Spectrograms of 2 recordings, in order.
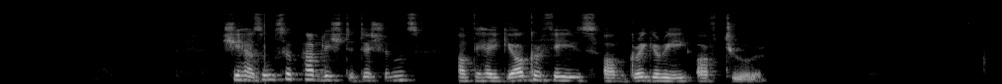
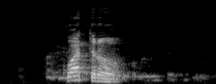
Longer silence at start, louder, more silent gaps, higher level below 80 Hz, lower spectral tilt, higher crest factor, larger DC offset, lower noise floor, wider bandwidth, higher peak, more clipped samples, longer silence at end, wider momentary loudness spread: first, 2.25 s vs 0.45 s; second, -28 LUFS vs -19 LUFS; neither; second, -78 dBFS vs -68 dBFS; second, -4.5 dB/octave vs -6 dB/octave; about the same, 20 dB vs 20 dB; neither; first, under -90 dBFS vs -50 dBFS; second, 11.5 kHz vs 15 kHz; second, -10 dBFS vs -2 dBFS; neither; first, 2.4 s vs 0.6 s; second, 12 LU vs 15 LU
